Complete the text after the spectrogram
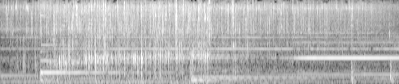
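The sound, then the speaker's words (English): A warm pot of water heating for instant Nescafe coffee gives off a faint, steady hiss with light bubbling and a few soft ticks and clinks over a low hum. “the delicious sound of Nescafe and a warm pot of water brewing”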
